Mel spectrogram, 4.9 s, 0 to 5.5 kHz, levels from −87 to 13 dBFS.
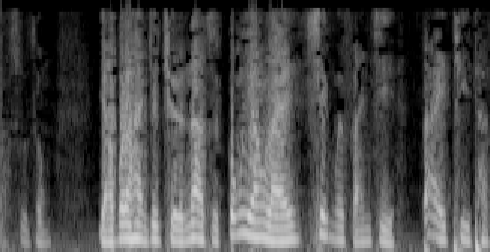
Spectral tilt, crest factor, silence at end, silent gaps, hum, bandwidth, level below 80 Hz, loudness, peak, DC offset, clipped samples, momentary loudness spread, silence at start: -11 dB/octave; 14 dB; 0 s; none; none; 5 kHz; -32 dBFS; -14 LUFS; 0 dBFS; 0.2%; 0.2%; 16 LU; 0.2 s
